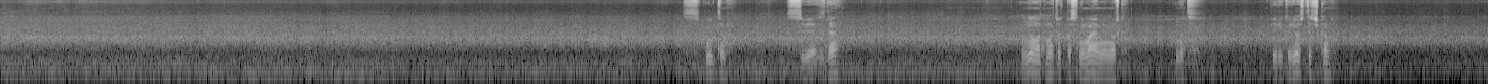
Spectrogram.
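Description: Road traffic rumbles steadily from far below.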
